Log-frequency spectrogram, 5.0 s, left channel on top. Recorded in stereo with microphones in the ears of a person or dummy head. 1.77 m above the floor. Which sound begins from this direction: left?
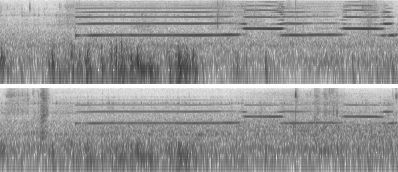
A flute, at 0.9 s.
